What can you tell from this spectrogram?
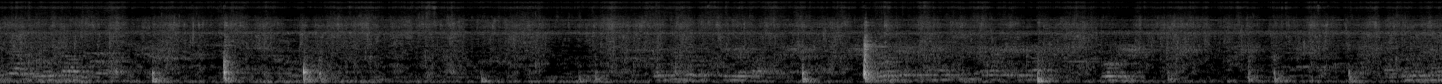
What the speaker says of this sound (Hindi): इसको छोड़ना नहीं है, इसको भूनते रहना है, बिल्कुल हाथ रुकना नहीं चाहिए।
